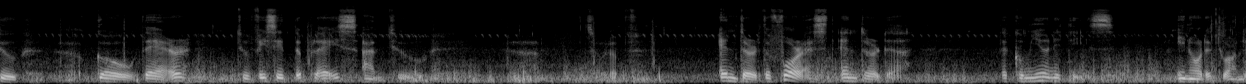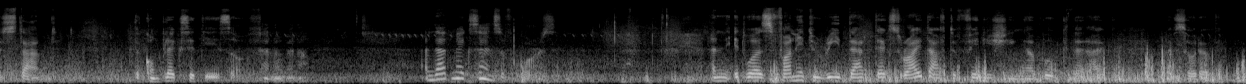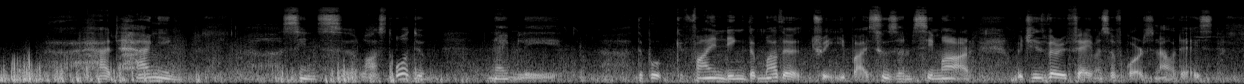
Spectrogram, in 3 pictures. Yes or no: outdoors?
yes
